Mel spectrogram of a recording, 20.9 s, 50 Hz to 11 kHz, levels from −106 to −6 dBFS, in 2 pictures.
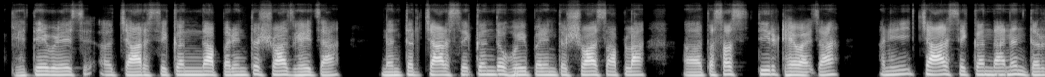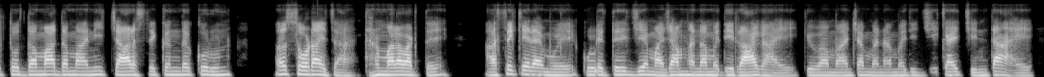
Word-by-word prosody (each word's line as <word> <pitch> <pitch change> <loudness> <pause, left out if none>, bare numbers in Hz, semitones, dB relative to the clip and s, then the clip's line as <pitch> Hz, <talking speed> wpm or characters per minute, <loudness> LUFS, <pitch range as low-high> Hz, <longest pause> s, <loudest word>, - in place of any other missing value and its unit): घेते 130 +5 -1
वेळेस 145 +1 -1
अ, 145 - -6
4 140 0 +4
सेकंदापर्यंत 145 +1 0
श्वास 150 0 +2
घ्यायचा, 135 -1 0 0.5
नंतर 135 +2 -1
4 150 0 +5
सेकंद 160 +2 -1
होईपर्यंत 145 -1 0
श्वास 145 +1 +2
आपला 145 +1 0 0.4
अ, 130 0 0
तसाच 155 +4 0
स्थिर 170 0 -2
ठेवायचा 145 +1 +2 0.5
आणि 160 +5 -2 0.2
4 165 0 +6
सेकंदानंतर 150 0 -1
तो 155 - +1
दमादमाने 155 0 +2
4 150 -1 +5
सेकंद 150 +2 -2
करून 155 -1 0 0.5
अ, 170 - +3
सोडायचा. 155 -8 +2 0.2
तर 130 +4 0
मला 145 0 +5
वाटतंय 140 0 +1 0.5
असे 135 +7 +1
केल्यामुळे 135 -6 +1
कुठेतरी 150 0 0
जे 155 +2 +1
माझ्या 140 0 +2
मनामध्ये 140 -1 +1
राग 130 +1 +4
आहे 115 -1 -4 0.2
किंवा 130 -1 -2
माझ्या 125 +2 -2
मनामध्ये 125 0 -4
जी 135 +3 -13
काही 140 0 +1
चिंता 125 +2 -1
आहे 120 -3 -3
145 Hz, 130 wpm, -23 LUFS, 135-150 Hz, 0.5 s, 4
